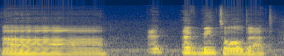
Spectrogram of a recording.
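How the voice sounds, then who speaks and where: A man streaming a mobile game, talking through team strategy in a relaxed, rambling way with lots of fillers and a soft, smooth voice. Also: a little hiss or hum. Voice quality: soft, smooth and deep when slow. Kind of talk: casual gameplay commentary.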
